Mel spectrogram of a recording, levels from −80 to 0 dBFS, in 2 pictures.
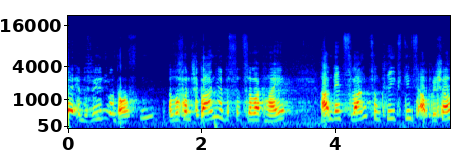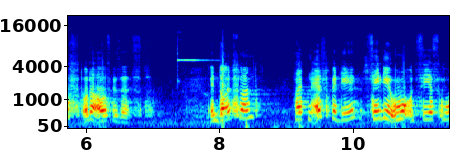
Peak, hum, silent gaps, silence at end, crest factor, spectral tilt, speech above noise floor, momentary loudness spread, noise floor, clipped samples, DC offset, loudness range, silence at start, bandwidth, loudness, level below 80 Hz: -4 dBFS; none; none; 0 s; 16 dB; -5 dB/octave; 28 dB; 16 LU; -46 dBFS; under 0.1%; under 0.1%; 2 LU; 0 s; 11.5 kHz; -18 LUFS; -60 dBFS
